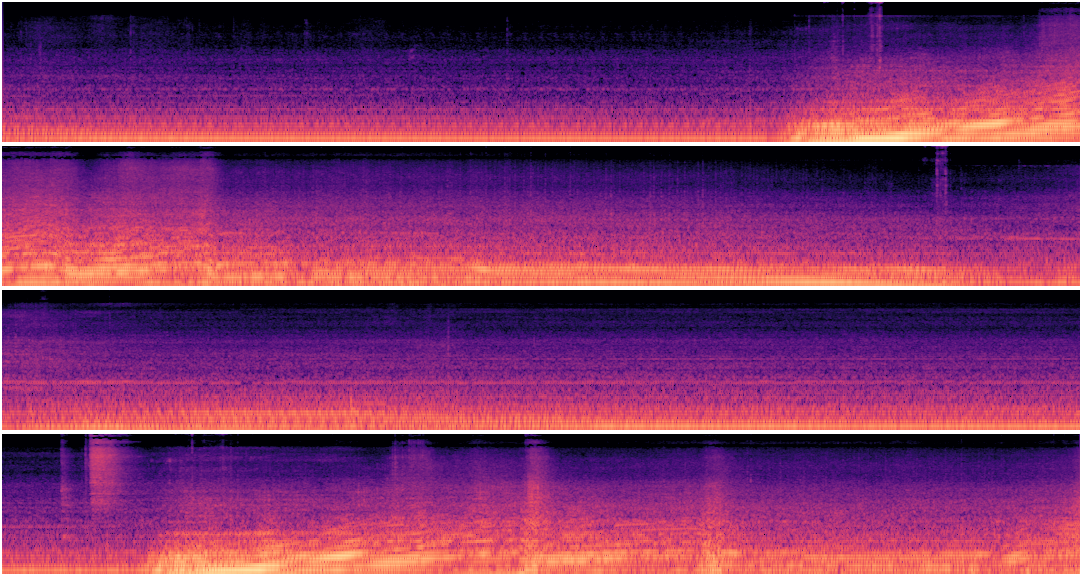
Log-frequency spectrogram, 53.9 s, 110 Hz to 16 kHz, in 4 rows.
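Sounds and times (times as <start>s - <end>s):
car engine revving and idling: 0.0s - 41.2s, 42.1s - 53.9s.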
